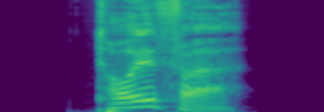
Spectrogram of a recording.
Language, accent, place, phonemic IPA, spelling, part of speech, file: German, Germany, Berlin, /ˈtɔʏ̯fɐ/, Täufer, noun / proper noun, De-Täufer.ogg
- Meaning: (noun) baptist (one who baptises); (proper noun) Baptist (title of Saint John the Baptist)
